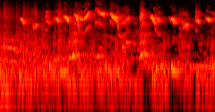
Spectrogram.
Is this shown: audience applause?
no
